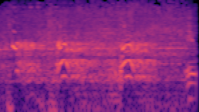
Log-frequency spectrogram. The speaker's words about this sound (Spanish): El perro estaba asustado.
